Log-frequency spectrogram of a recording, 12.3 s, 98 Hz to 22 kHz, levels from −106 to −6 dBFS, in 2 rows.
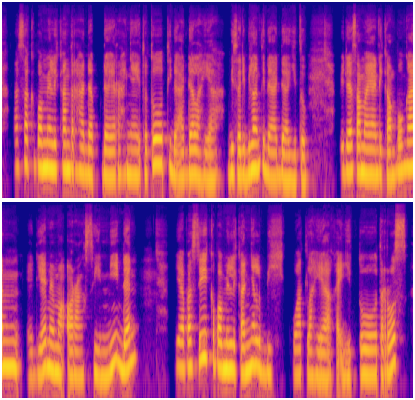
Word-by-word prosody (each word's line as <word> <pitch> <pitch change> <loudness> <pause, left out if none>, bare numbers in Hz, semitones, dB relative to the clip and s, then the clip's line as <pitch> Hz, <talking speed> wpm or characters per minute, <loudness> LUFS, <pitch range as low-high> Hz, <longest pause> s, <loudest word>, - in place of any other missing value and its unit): rasa 230 +2 -5
kepemilikan 230 -2 +3
terhadap 200 -3 -2
daerahnya 185 0 -2
itu 185 - -6
tuh 255 +1 +5
tidak 185 -7 -3
ada 190 0 +1
lah 175 - -4
ya, 170 -1 -3 0.2
bisa 195 -1 0
dibilang 205 +5 +3
tidak 185 -7 -1
ada 175 -2 -1
gitu. 165 0 -4 0.4
Beda 205 0 -1
sama 200 -1 +3
yang 190 0 +1
di 185 - -4
kampung 195 +5 -1
kan, 235 0 +4
ya 175 - -12
dia 190 +4 -1
memang 210 -4 +3
orang 180 0 -1
sini 185 +5 -1
dan 240 +8 +3 0.6
ya 230 -1 -1
pasti 250 +6 +3
kepemilikannya 220 -1 +3
lebih 200 -4 -2 0.3
kuat 190 0 -5
lah 185 - -3
ya, 175 -1 -2
kayak - - -3
gitu. 185 +1 -1
Terus, 235 +9 0
200 Hz, 180 wpm, -23 LUFS, 185-230 Hz, 0.6 s, tuh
